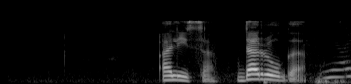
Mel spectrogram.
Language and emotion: Russian, neutral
